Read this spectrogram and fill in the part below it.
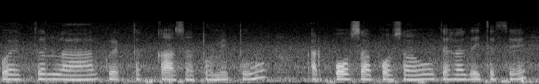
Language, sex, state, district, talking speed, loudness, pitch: Bengali, female, Tripura, Unakoti, 110 wpm, -17 LUFS, 215 Hz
